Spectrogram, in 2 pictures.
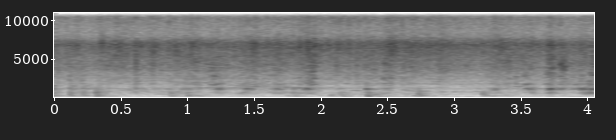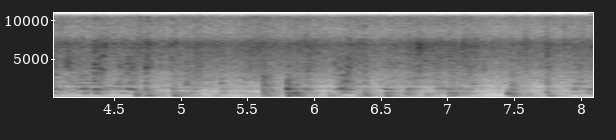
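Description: Onion, tomato and spice masala frying in oil in a pot, sizzling steadily, with a spatula repeatedly scraping and stirring it across the pan bottom. This is the bhuna stage, where the masala is fried down with the freshly added ground spices.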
